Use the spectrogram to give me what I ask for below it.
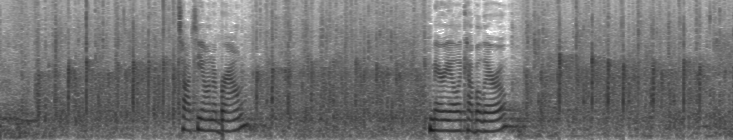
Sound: applause

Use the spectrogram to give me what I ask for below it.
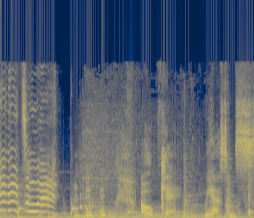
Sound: chuckles

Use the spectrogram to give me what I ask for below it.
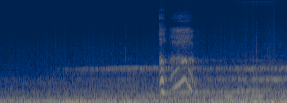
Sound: Kathy gasps for air

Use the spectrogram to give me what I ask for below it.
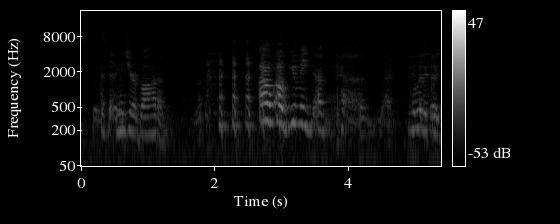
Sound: Kramer laughs

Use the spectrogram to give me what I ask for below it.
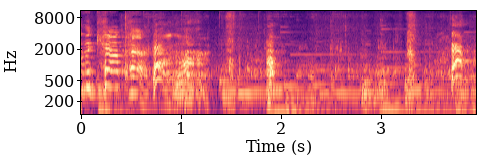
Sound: Wiggles barks

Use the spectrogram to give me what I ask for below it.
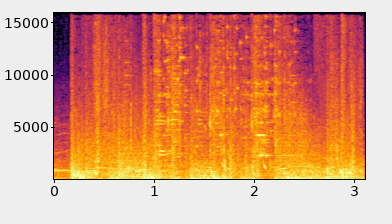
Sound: people screaming; glass shattering; gun firing continues

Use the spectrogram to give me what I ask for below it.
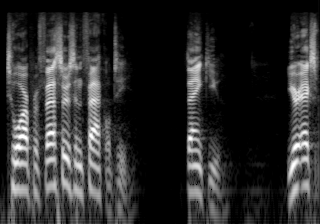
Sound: none

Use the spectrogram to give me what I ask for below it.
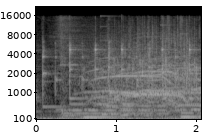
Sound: phone ringing

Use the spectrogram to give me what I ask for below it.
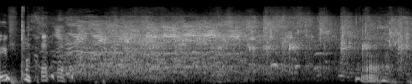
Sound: audience laughing

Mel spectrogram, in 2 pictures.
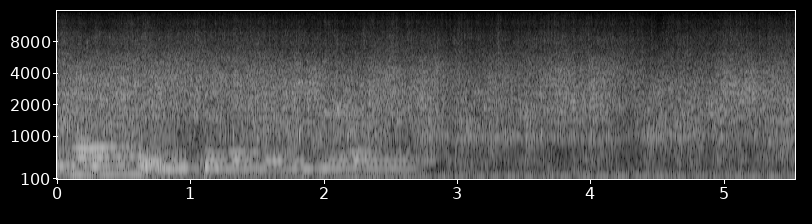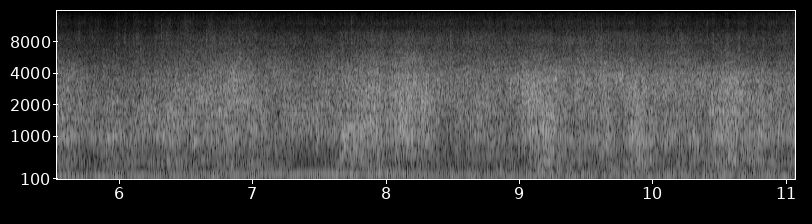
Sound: noise from the water

